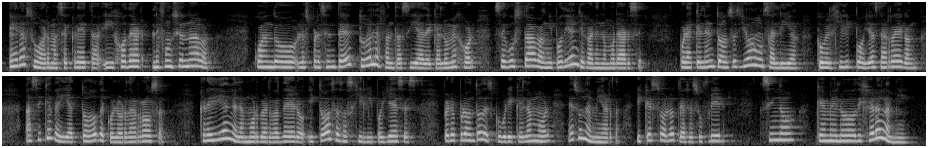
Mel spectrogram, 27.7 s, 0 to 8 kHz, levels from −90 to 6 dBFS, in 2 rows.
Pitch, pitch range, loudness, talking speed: 225 Hz, 200-250 Hz, -24 LUFS, 165 wpm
